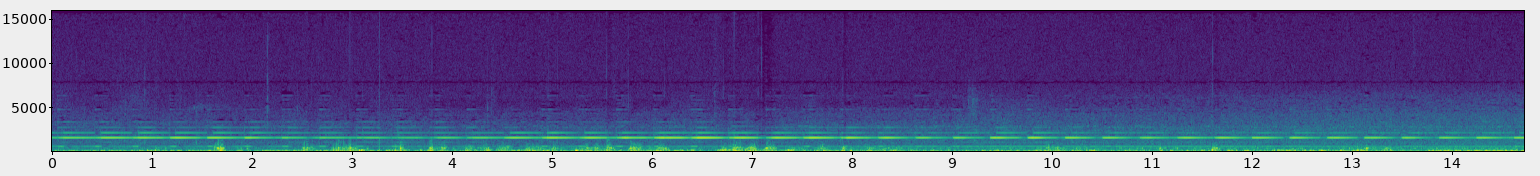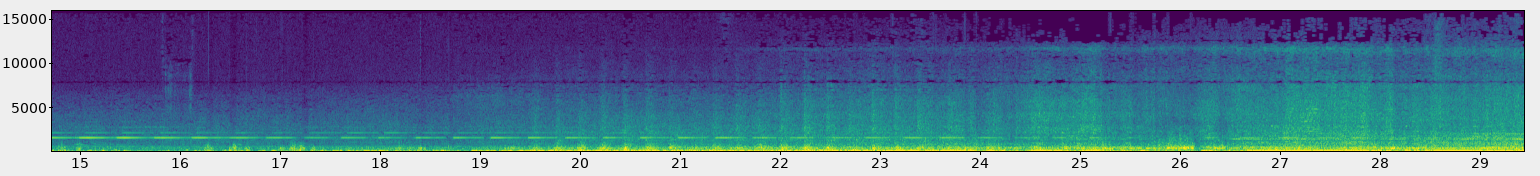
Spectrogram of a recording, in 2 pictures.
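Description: Approaching CN freight train led by diesel locomotives: a steady horn chord sounds in the distance for the first half or so. The deep diesel rumble grows and becomes loud in the last third as the lead locomotives arrive and roll past.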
